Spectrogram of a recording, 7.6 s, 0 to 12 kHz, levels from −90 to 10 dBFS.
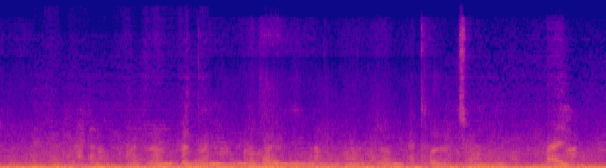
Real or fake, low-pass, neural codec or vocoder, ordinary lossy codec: fake; 10.8 kHz; codec, 44.1 kHz, 2.6 kbps, DAC; Opus, 32 kbps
